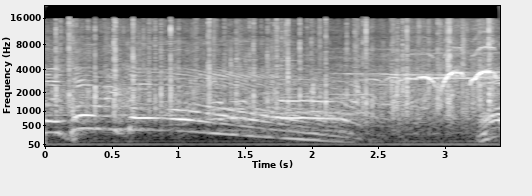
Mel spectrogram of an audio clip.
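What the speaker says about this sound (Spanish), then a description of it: "¿Dónde está el aplauso del público?" An audience at a Basque cycling tribute event bursts into loud, continuous applause and cheering, with whistles and shouts cutting through the clapping for a few seconds.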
